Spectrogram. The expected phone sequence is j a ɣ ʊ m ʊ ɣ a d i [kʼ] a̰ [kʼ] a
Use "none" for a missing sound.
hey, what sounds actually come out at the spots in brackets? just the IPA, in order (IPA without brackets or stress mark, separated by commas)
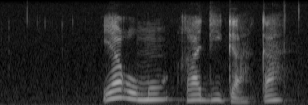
kʼ, kʼ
